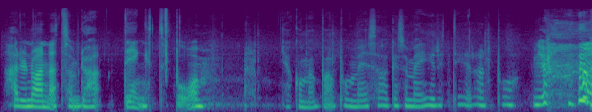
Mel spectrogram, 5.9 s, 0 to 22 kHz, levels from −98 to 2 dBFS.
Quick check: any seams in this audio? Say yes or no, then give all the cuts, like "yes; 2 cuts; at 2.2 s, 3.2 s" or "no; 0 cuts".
no; 0 cuts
